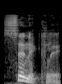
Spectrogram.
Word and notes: cynically: anglais

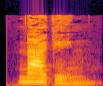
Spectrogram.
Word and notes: nagging: anglais

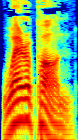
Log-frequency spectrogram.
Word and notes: whereupon: anglais

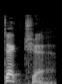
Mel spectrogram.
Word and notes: deckchair: anglais

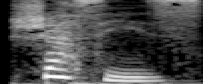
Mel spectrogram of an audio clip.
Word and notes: chassis: anglais

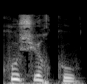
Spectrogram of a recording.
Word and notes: coup sur coup: French

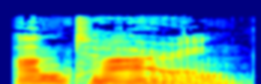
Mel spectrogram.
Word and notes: untiring: anglais

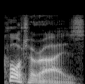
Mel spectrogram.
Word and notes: cauterize: anglais

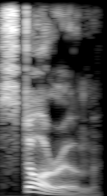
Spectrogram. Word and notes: storeroom: anglais

